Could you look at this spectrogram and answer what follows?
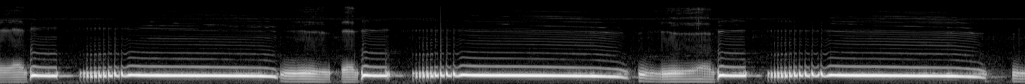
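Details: Lure recording of a Barbary dove (puter) meant to draw calls from young birds: three full cycles, each a rapid throbbing burst swelling into a long, level, deep coo, repeating roughly every three and a half seconds.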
